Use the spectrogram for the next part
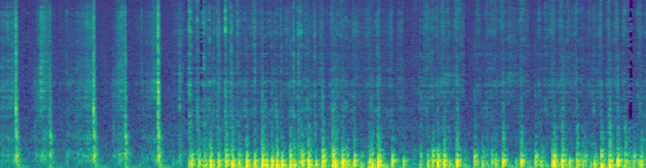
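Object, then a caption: Plastic dashboard air vent. Fingertips and short nails tap, rub and scratch along the hard plastic slats and small chrome-trimmed adjuster tab of a hollow dashboard air vent in a car. The first couple of seconds bring a few sparse, separate taps, then a dense run of quick taps and scratches over a steady low hum.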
